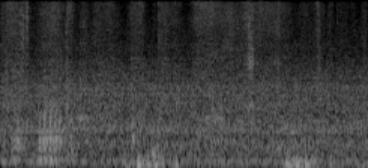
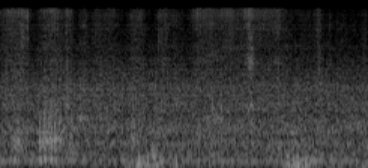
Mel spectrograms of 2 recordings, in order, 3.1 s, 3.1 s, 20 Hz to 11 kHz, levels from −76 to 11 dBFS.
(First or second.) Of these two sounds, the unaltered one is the first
